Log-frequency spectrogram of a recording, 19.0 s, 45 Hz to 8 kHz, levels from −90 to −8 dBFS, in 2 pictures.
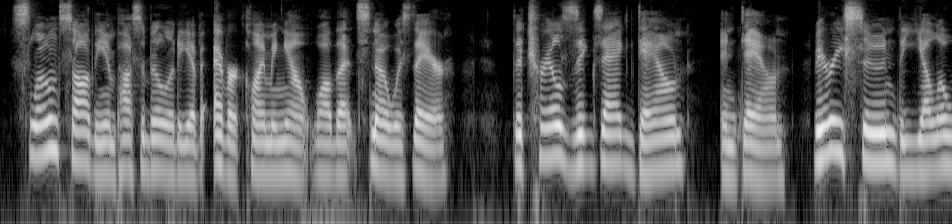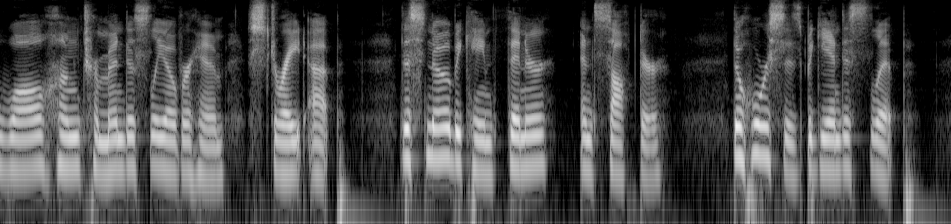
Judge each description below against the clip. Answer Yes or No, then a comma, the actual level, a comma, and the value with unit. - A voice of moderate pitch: Yes, medium, 160 Hz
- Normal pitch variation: Yes, average, 3.3 semitones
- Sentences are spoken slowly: Yes, slow, 130 wpm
